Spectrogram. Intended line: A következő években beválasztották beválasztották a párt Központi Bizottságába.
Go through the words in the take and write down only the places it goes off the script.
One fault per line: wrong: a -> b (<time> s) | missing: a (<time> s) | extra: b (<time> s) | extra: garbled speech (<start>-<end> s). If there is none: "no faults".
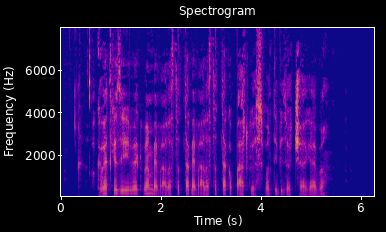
no faults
